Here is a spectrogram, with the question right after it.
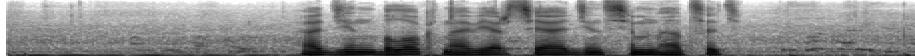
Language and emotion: Russian, neutral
